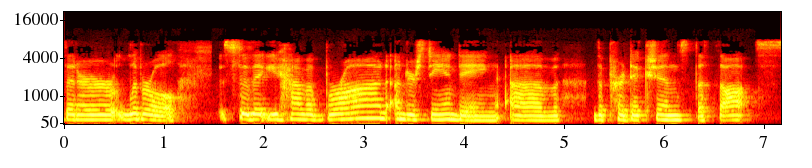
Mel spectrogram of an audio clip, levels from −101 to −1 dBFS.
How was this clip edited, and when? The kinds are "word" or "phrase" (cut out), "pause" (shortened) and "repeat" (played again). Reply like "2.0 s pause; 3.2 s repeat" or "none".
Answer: 1.5 s pause; 5.2 s pause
